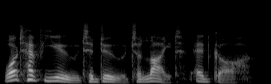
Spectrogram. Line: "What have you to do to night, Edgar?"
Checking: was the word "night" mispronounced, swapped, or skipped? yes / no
yes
